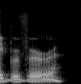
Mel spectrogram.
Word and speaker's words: bravura: And this great kind of I can never say bravura. Is that how you pronounce it? – Yeah, that is how you say it.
